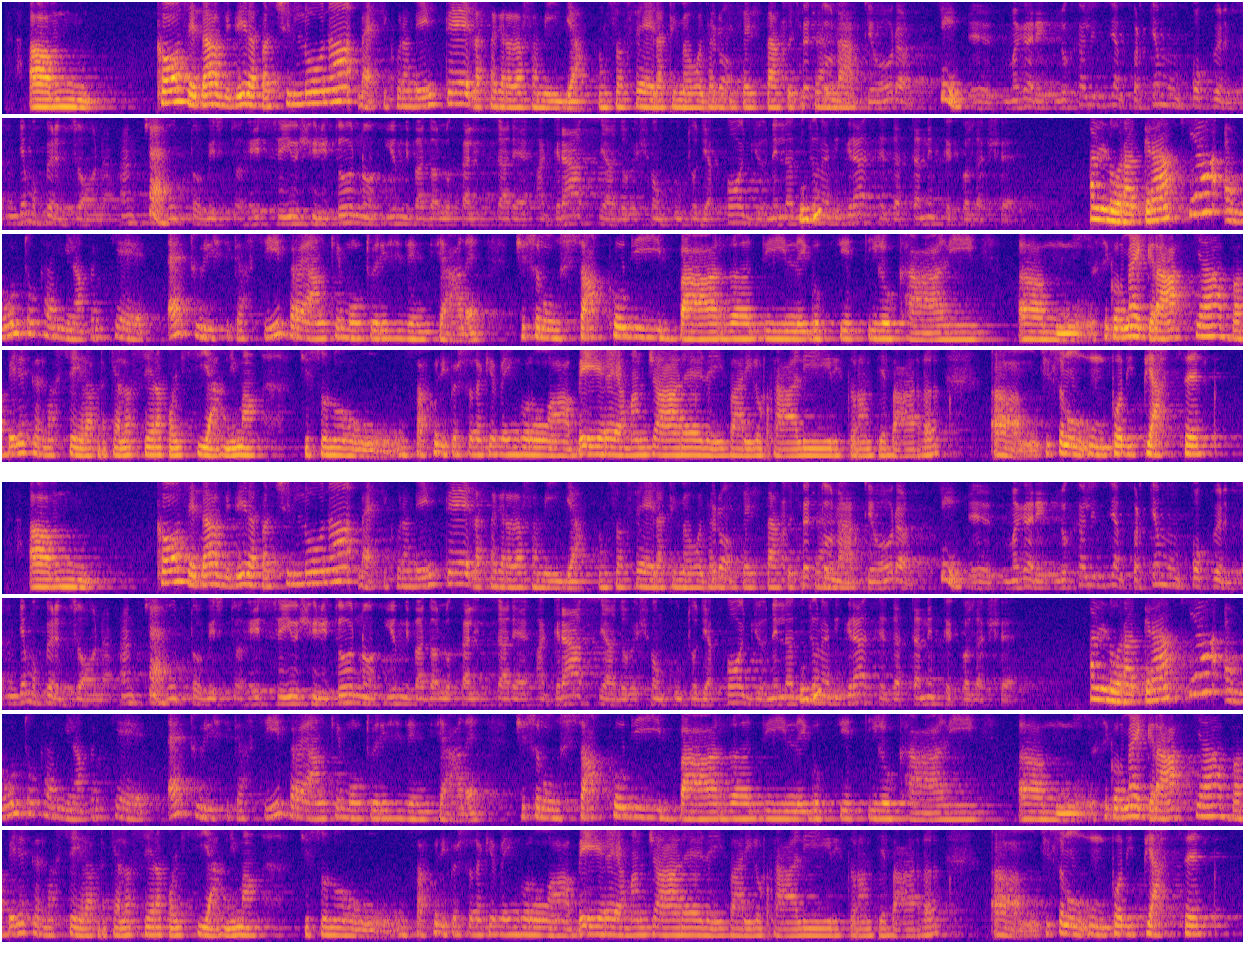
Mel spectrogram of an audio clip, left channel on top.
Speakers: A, on the left; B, on the right.
A: Um, cose da vedere a Barcellona? Beh, sicuramente la Sagrada Famiglia. Non so se è la prima volta
B: Però
A: che ci sei stato,
B: aspetta
A: ci sei andato.
B: un attimo, ora
A: Sì,
B: eh, magari localizziamo, partiamo un po' per, andiamo per zona. Anzitutto,
A: certo.
B: visto che se io ci ritorno, io mi vado a localizzare a Grazia, dove c'è un punto di appoggio. Nella
A: Mhm.
B: zona di Grazia esattamente cosa c'è?
A: Allora, Grazia è molto carina perché è turistica sì, però è anche molto residenziale. Ci sono un sacco di bar, di negozietti locali. Ehm, secondo me Grazia va bene per la sera perché alla sera poi si anima. Ci sono un sacco di persone che vengono a bere, a mangiare nei vari locali, ristoranti e bar. Ehm, ci sono un po' di piazze,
